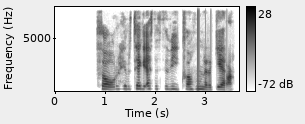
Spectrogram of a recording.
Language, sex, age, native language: Icelandic, other, 12, Icelandic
